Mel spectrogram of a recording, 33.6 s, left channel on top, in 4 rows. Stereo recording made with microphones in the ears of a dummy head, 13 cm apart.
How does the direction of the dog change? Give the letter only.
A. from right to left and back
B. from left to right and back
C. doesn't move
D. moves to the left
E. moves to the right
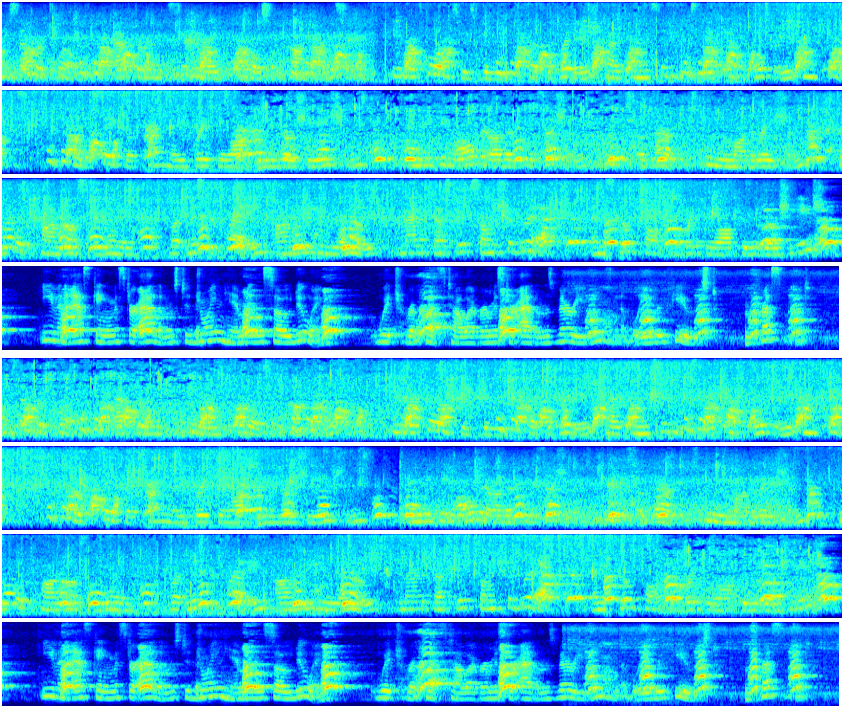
E.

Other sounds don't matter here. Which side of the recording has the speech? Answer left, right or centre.
left.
